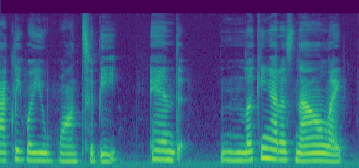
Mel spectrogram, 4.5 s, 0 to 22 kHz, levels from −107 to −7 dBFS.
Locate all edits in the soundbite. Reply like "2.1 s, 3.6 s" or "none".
1.7 s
